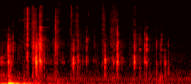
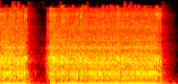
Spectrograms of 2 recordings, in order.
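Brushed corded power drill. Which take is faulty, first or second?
first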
